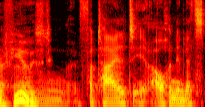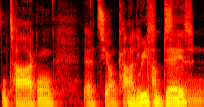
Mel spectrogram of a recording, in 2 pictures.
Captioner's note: German spoken audio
